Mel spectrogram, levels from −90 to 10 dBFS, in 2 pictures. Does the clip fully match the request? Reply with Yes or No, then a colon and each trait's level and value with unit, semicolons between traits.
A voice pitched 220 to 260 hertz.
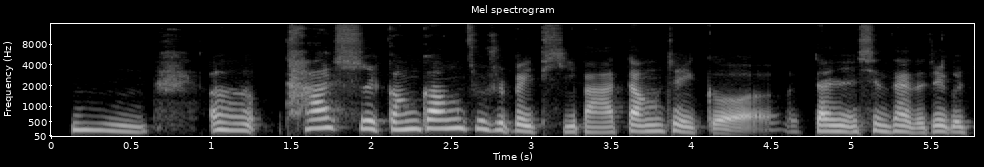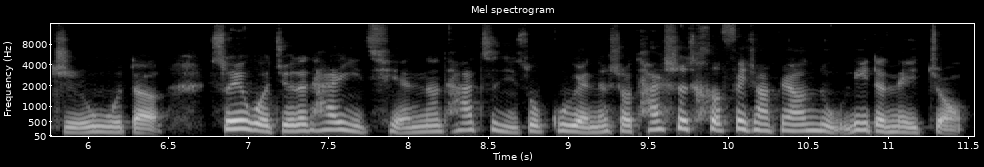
No: high, 205 Hz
